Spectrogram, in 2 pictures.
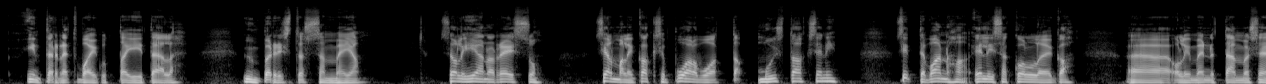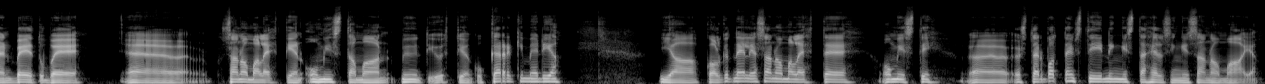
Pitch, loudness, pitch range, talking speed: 105 Hz, -19 LUFS, 95-120 Hz, 85 wpm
